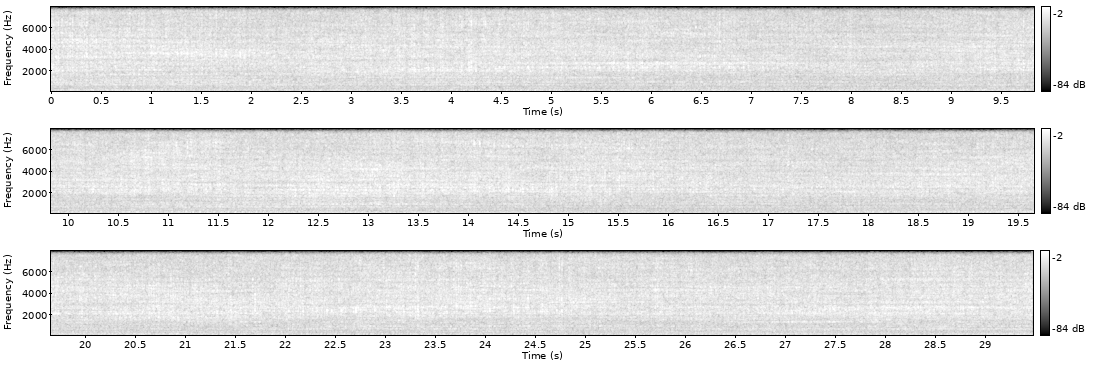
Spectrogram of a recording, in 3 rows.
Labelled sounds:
22.1	22.4	vessel noise, 5.1 to 5.2 kHz

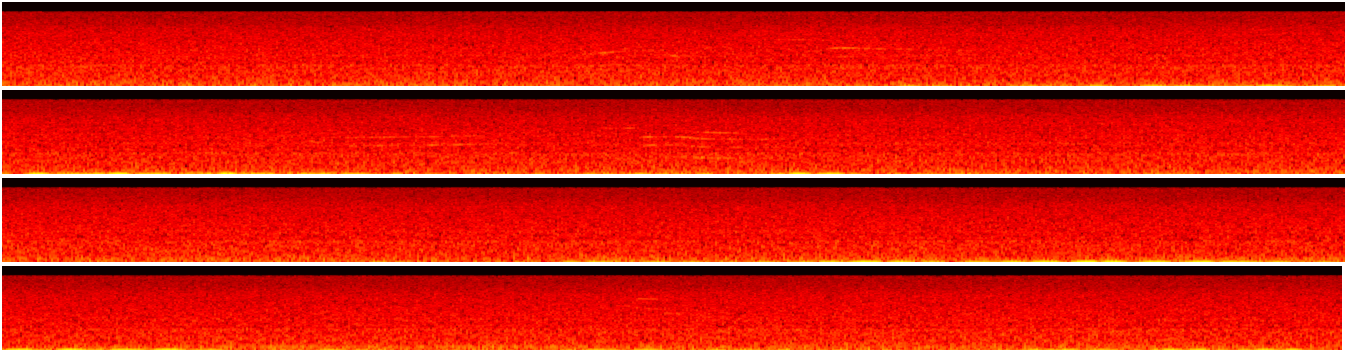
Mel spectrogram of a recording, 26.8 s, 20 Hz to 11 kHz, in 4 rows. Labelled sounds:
4.1	4.4	killer whale, Bigg's (transient), 1.7 to 1.9 kHz
8.4	8.8	killer whale, Bigg's (transient), 1.7 to 1.8 kHz
10.1	10.5	killer whale, Bigg's (transient), 1.6 to 2.2 kHz

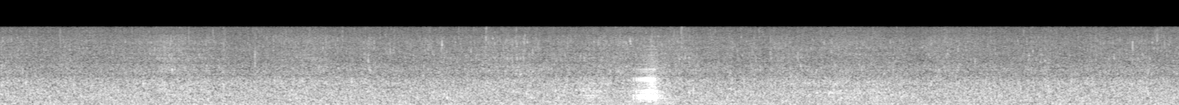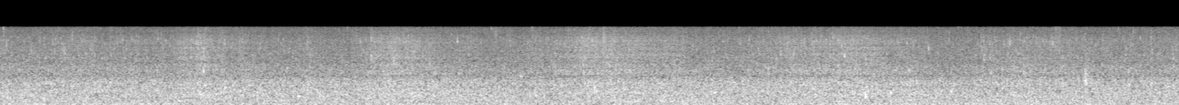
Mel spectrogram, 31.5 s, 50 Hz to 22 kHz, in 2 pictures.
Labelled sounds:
8.4	8.8	croaking sound likely from a nearby submerged object, 0.94 to 1.6 kHz

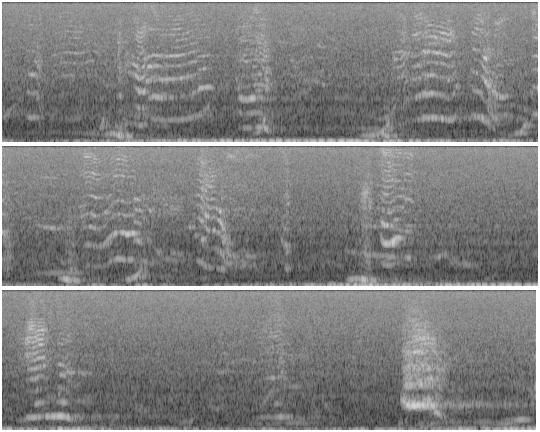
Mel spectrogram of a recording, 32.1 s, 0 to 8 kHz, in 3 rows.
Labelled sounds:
0.5	0.8	humpback whale, 0.90 to 1.1 kHz
1.2	1.7	humpback whale, 2.5 to 6.3 kHz
2.5	4.2	humpback whale, 0.90 to 4.4 kHz
4.7	5.3	humpback whale, 0.83 to 4.7 kHz
7.8	10.2	humpback whale, 0.83 to 4.9 kHz
10.6	10.8	humpback whale, 0.96 to 1.3 kHz
11.3	11.9	humpback whale, 1.2 to 1.5 kHz
12.2	13.4	humpback whale, 0.80 to 6.6 kHz
13.9	15.4	humpback whale, 0.80 to 3.3 kHz
16.3	16.5	humpback whale, 0.80 to 1.1 kHz
18.2	19.0	humpback whale, 0.83 to 7.1 kHz
21.7	22.9	humpback whale, 0.80 to 3.4 kHz
26.7	27.1	humpback whale, 1.1 to 1.2 kHz
29.4	30.1	humpback whale, 0.80 to 2.8 kHz

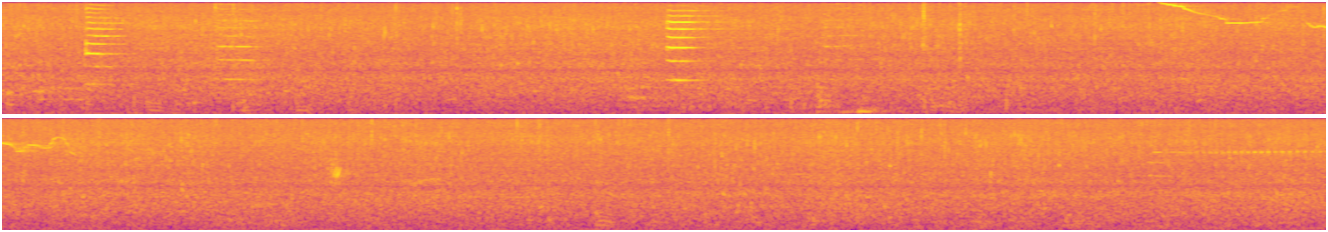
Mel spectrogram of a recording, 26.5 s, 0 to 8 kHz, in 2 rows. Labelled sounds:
0.8	1.3	killer whale, northern resident, G clan, call N24ii, 1.9 to 7.5 kHz
2.1	2.6	killer whale, northern resident, G clan, call N24ii, 1.6 to 2.6 kHz
6.6	7.0	killer whale, northern resident, G clan, call N24ii, 0.78 to 6.6 kHz
8.2	8.6	killer whale, northern resident, G clan, call N24ii, 2.4 to 6.9 kHz
11.5	12.6	killer whale, northern resident, G clan, 4.6 to 8.0 kHz
13.1	13.8	killer whale, northern resident, G clan, 3.3 to 4.5 kHz
17.3	17.6	killer whale, northern resident, G clan, 1.2 to 1.6 kHz

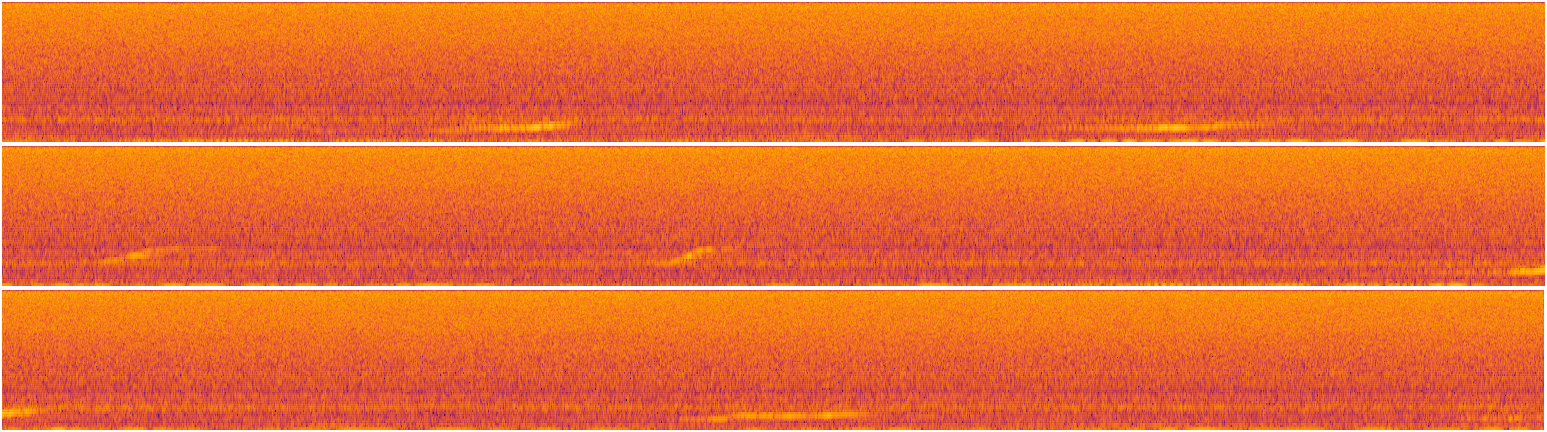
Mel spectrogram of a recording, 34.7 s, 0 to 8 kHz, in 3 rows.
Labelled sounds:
12.6	13.0	humpback whale, 0.80 to 0.86 kHz

